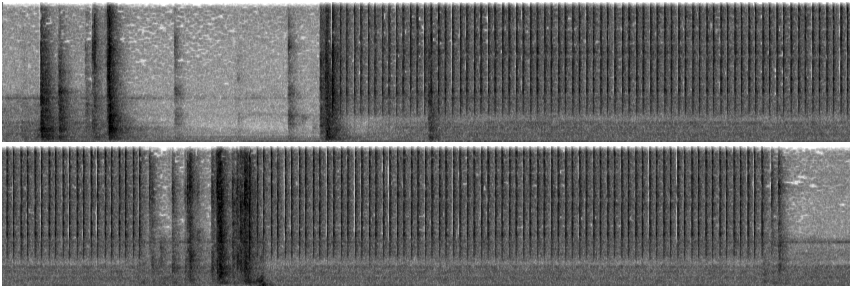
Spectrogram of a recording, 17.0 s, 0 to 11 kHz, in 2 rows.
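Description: Rinnai Granada 25 gas space heater starting up: a few clicks, then a rapid mechanical ticking from about three seconds in until near the end as the burner lights, over a steady low hum. A couple of louder clicks come about ten seconds in.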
